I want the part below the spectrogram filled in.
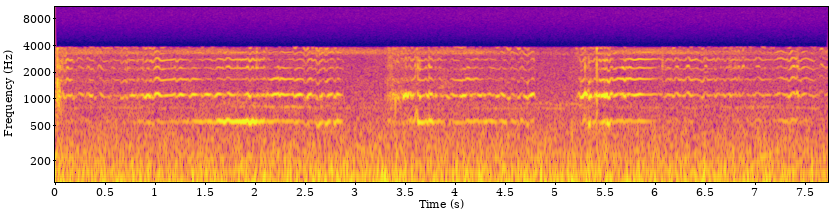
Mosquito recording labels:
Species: mosquito; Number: one; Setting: cup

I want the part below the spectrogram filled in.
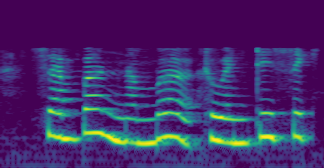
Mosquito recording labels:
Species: no mosquito; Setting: cup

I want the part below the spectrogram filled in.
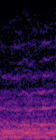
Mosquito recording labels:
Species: Anopheles albimanus; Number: several; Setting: insect culture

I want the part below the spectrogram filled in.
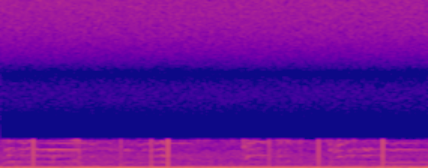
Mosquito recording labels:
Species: mosquito; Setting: cup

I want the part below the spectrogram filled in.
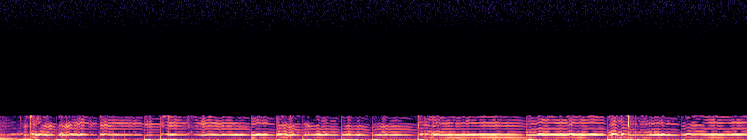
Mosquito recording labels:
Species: mosquito; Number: one; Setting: cup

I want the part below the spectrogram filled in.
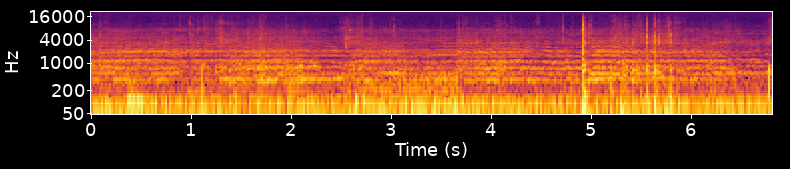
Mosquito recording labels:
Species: Culex quinquefasciatus; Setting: cup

